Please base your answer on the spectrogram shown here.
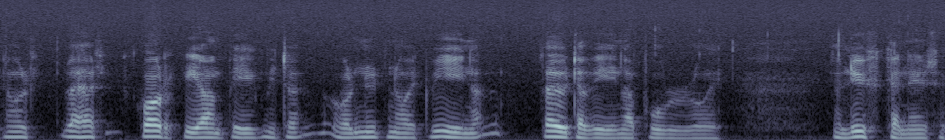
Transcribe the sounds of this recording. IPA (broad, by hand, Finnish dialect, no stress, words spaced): ne ol ʋæhæst korkiɑmpiː mitæ on nyt noit ʋiːnɑ pøytæʋiːnɑpulːoi jɑ lyhkænen se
